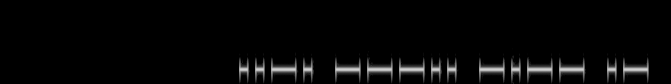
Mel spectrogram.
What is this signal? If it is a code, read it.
Morse code, heard as a keyed tone, about 15 wpm, 700 Hz. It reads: F8YA
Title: DXCC-100 Call Signs - 4 Characters - Repeated 2x - 15wpm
